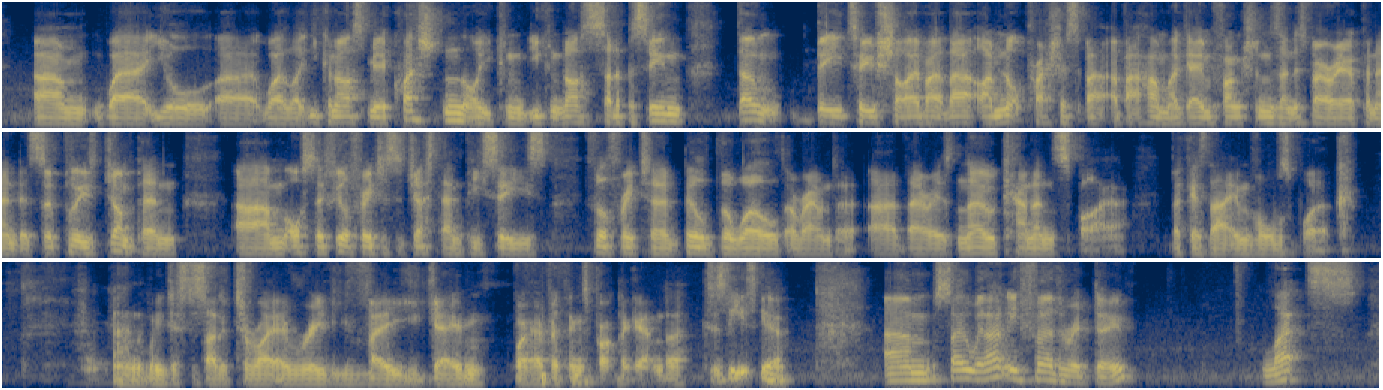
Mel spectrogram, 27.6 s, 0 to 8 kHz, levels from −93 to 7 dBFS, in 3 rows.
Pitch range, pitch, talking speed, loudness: 80-95 Hz, 85 Hz, 205 wpm, -18 LUFS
